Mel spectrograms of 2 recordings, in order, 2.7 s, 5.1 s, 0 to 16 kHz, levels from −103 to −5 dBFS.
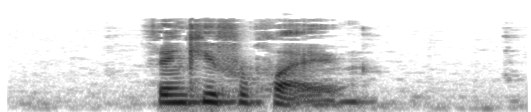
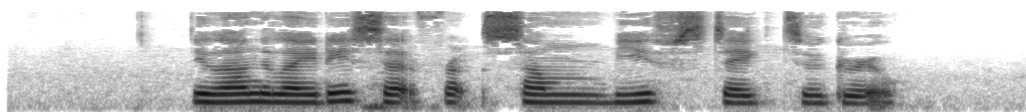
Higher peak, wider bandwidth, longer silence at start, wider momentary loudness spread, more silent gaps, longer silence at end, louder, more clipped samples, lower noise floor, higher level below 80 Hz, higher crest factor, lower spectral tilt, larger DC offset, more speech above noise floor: about the same, -8 dBFS vs -8 dBFS; second, 9.4 kHz vs 11.5 kHz; second, 0.75 s vs 0.95 s; first, 16 LU vs 10 LU; neither; first, 0.85 s vs 0.65 s; about the same, -23 LUFS vs -22 LUFS; neither; about the same, -70 dBFS vs -67 dBFS; second, -68 dBFS vs -62 dBFS; about the same, 18 dB vs 16 dB; about the same, -4 dB/octave vs -3 dB/octave; neither; about the same, 47 dB vs 46 dB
